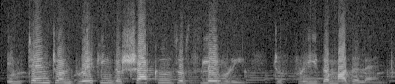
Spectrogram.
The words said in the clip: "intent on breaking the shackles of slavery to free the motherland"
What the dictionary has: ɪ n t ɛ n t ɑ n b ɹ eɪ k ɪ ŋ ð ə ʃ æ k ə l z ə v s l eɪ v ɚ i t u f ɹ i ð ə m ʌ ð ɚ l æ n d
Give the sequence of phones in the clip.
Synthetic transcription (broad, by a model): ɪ n t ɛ n t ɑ n b ɹ eɪ k ɪ ŋ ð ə ʃ æ k ə l z ə v s l eɪ v ɚ i t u f ɹ i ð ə m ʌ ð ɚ l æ n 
